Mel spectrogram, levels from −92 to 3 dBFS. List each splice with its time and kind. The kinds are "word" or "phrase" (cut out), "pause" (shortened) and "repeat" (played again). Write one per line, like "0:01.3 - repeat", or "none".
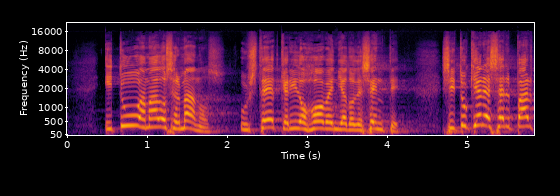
none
